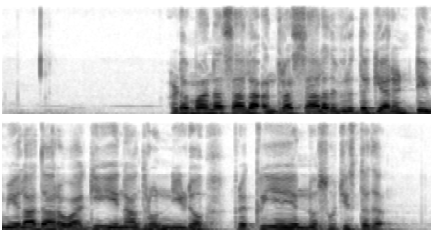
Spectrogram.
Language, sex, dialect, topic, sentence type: Kannada, male, Dharwad Kannada, banking, statement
